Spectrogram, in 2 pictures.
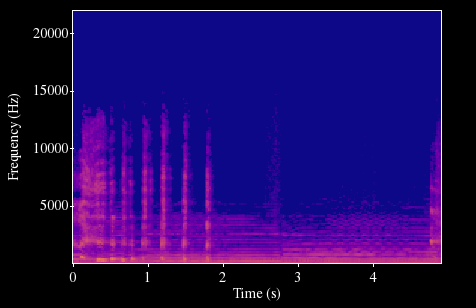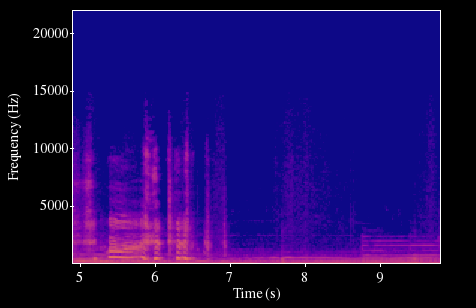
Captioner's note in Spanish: Sollozos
